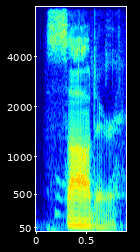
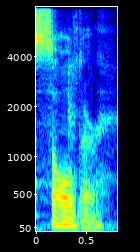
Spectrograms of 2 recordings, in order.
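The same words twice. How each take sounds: First: The L sound is left out. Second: The L sound is clearly pronounced. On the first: The speaker calls it wrong. "not solder" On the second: The speaker calls it right. "the correct pronunciation is solder ... There is an L there"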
